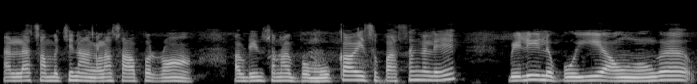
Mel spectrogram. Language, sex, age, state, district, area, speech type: Tamil, female, 60+, Tamil Nadu, Tiruvarur, rural, spontaneous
